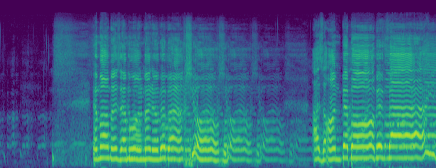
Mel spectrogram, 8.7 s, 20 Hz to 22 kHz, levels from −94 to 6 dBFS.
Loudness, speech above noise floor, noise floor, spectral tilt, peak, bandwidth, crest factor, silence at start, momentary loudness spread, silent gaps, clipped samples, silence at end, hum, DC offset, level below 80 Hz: -11 LUFS; 40 dB; -50 dBFS; -4 dB/octave; 0 dBFS; 13.5 kHz; 12 dB; 1.05 s; 16 LU; none; under 0.1%; 0 s; none; under 0.1%; -56 dBFS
